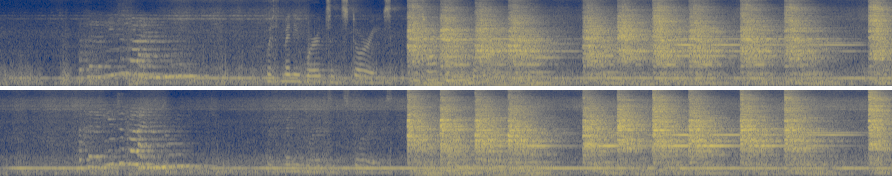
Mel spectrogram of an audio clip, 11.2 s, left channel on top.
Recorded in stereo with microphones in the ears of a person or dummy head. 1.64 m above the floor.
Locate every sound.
1.0 s singing: 55° right (ahead or behind), 1.8 m
3.3 s a woman speaking: 60° left (ahead or behind), 0.6 m
5.1 s hammering: 30° right (ahead or behind), 4 m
